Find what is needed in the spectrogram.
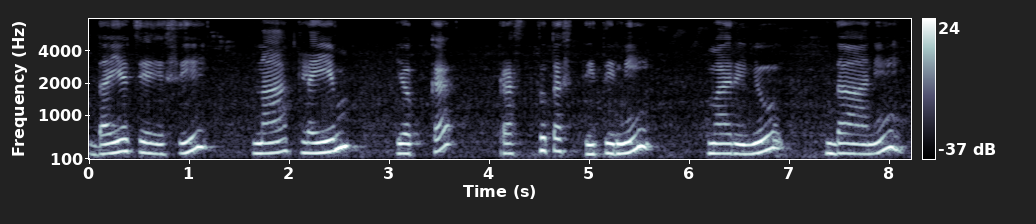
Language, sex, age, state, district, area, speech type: Telugu, female, 60+, Andhra Pradesh, Annamaya, urban, spontaneous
